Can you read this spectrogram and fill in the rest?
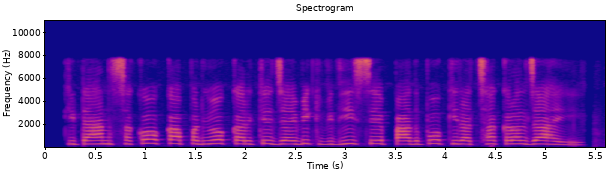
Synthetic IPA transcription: kiʈansəkokapɾijoɡ̚kəɾked͡ʒəjbikʋid̪ʱisepad̪pokiɾətːʃʰakəɾəld͡ʒaɦɛj

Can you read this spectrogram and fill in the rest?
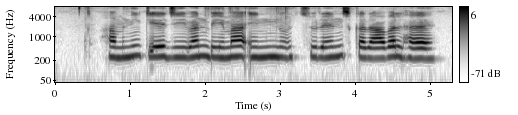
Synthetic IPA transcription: həmniked͡ʒiːwənbiːmaʔɪnsuɾenskəɾaːʋəlɦɛː

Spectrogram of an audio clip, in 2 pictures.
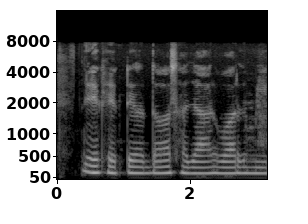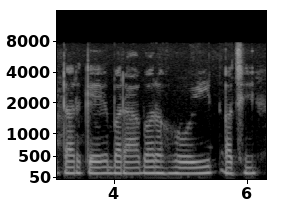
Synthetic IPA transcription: ekɦekʈeɾd̪əsɦəd͡ʒaɾʋəɾɡmiʈəɾkebəɾabəɾɦoit̪ət͡ʃʰi

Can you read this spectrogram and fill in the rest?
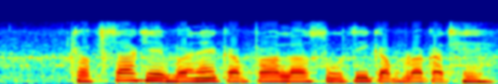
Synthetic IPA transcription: kʰəpsakebənekəpɽalasũːt̪ikəpɽaːkət̪ʰeː

